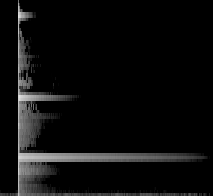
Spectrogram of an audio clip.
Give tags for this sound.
bicycle bike bell cycle

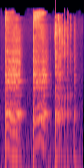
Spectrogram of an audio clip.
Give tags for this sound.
flatulation fart flatulence explosion poot gas

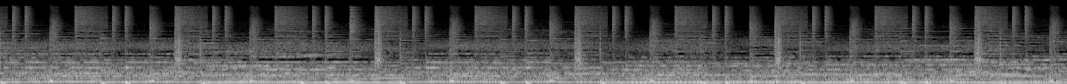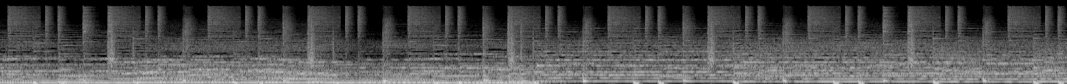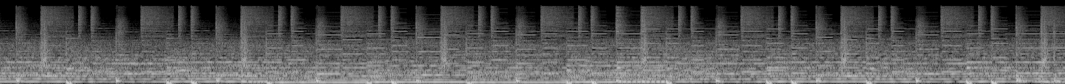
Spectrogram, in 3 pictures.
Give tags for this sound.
games tune gameloop sound game synth melody loop organ music piano

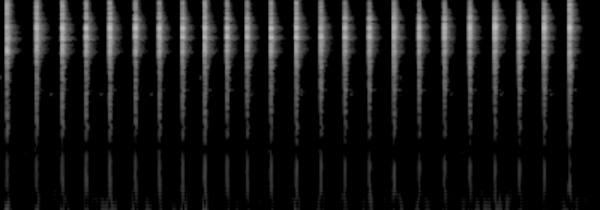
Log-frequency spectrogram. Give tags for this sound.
Domestic Fork FX Hit Hits Kitchen Knife Loop Metal Metallic Pan Percussion Saucepan Spoon Wood

